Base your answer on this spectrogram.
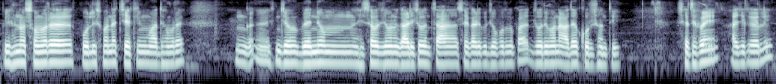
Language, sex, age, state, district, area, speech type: Odia, male, 30-45, Odisha, Subarnapur, urban, spontaneous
